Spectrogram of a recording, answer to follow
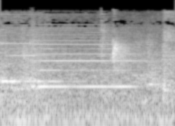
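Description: A held tone made of several steady pitches at once, lasting just under two seconds, over the background noise of the room.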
